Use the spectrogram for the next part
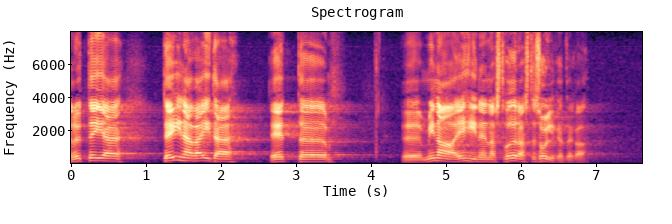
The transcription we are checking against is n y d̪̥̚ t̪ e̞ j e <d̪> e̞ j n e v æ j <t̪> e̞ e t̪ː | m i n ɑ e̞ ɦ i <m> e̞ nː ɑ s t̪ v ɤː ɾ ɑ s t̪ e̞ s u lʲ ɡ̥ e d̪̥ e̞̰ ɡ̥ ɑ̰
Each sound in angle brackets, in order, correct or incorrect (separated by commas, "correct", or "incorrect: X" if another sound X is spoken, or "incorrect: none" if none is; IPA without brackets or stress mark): incorrect: t̪, incorrect: d̪, incorrect: n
